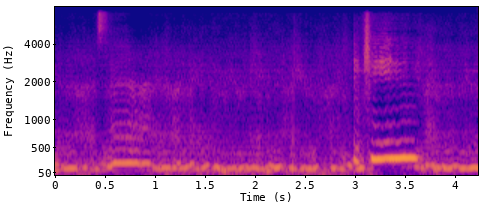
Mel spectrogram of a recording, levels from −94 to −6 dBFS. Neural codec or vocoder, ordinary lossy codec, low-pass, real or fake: codec, 16 kHz, 0.5 kbps, FreqCodec, smaller model; MP3, 48 kbps; 7.2 kHz; fake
